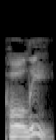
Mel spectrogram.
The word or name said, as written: pollee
